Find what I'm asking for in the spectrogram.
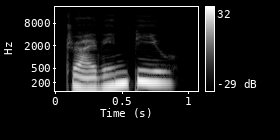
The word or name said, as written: drive-in-bio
